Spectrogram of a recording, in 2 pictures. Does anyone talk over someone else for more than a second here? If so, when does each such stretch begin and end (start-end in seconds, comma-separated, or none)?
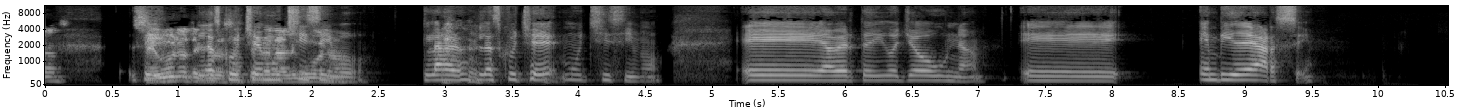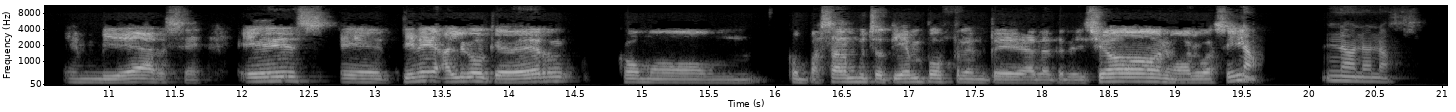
0.6-2.4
